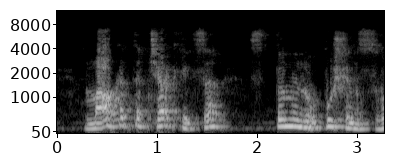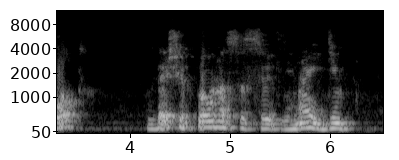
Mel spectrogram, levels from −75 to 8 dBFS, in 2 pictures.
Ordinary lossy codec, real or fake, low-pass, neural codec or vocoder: Opus, 24 kbps; fake; 7.2 kHz; codec, 16 kHz, 16 kbps, FunCodec, trained on Chinese and English, 50 frames a second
